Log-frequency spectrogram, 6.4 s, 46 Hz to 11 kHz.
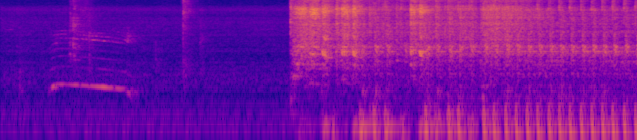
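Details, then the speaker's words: Suzuki Vinson 500 quad, single cylinder, coolant blown out of the cylinder and initially would not crank: cranks and catches, then settles into a lumpy, thumping rough idle; owner suspects a knock from coolant in the cylinder, head may need removal. "I think it's got a knock wouldn't be surprised cuz it's got Cooling in it"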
